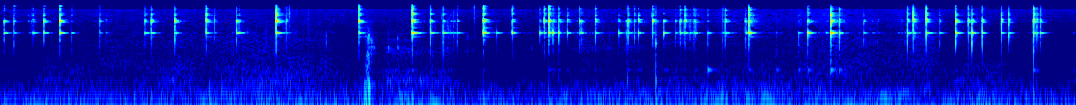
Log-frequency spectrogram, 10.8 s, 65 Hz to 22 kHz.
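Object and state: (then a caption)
Cut glass jar, empty. A medium, hollow, empty cut-crystal glass jar is tapped with long nails in quick, irregular bursts. Each tap gives a bright, glassy clink with a ringing tone near 3.5 kHz that dies away almost instantly, over a quiet background.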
